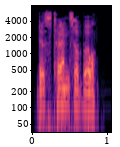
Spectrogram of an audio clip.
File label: "distensible", English; adjectives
